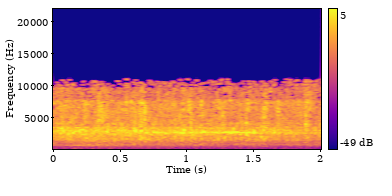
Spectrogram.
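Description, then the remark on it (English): An audience claps together for the Lord after a prayer, in a dense, steady wash of applause, like heavy rain, holding an even loudness throughout with no voices standing out. “Please be seated and put your wonderful hands together for the Lord. I'm sure you can clap better, you can make it bigger, you can make it louder.”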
